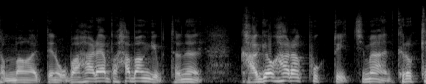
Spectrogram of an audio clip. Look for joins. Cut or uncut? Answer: uncut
